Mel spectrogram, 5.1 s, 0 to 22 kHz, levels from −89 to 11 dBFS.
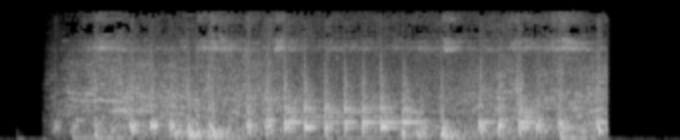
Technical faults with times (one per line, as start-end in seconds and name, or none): none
